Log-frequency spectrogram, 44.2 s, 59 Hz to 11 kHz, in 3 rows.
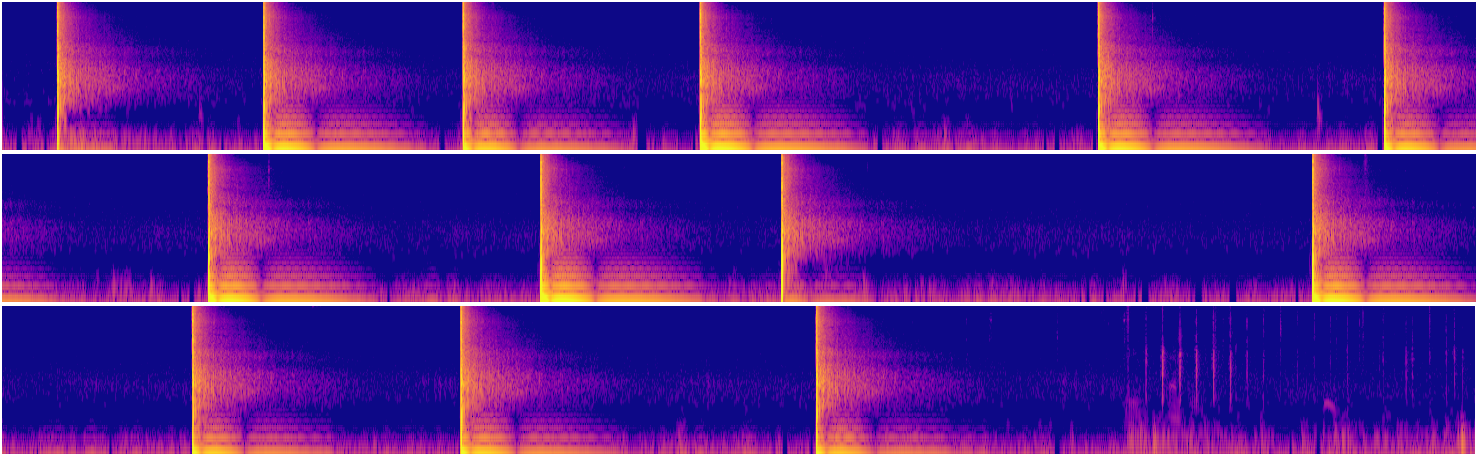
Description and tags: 9mm Shot in the Forest Unprocessed
9mm handgun fired in the forest. No post processing or sweetening on this file.
Please ignore my wife and daughter clapping at the end. They couldn't keep quiet!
